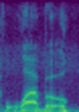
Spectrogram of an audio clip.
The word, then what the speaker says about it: labo: to Otacon's or Hal's labo. Keep out. There's a little detail here on the door. You'd think it would say lab, but in Japanese it's more like labo, short for laboratory.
